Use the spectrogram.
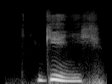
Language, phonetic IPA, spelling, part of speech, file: Russian, [ˈɡʲenʲɪj], гений, noun, Ru-гений.ogg
- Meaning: 1. a genius (someone possessing extraordinary mental capacity) 2. genius (extraordinary mental capacity) 3. genius, tutelary deity 4. embodiment, quintessence, spirit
